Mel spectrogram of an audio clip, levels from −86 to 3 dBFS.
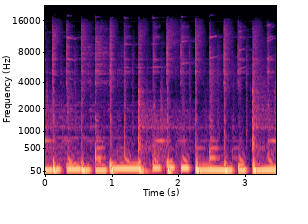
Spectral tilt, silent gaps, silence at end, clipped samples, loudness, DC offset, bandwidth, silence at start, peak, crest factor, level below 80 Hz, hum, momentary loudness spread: -6.5 dB/octave; none; 0 s; under 0.1%; -14 LUFS; under 0.1%; 15 kHz; 0 s; -2 dBFS; 10 dB; -12 dBFS; none; 3 LU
